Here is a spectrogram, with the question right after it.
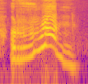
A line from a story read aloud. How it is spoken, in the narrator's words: she shouted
